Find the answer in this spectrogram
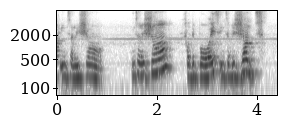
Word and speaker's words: intelligent: intell for the boys intelligent it's not the T I'm pronouncing okay the actual pronunciation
